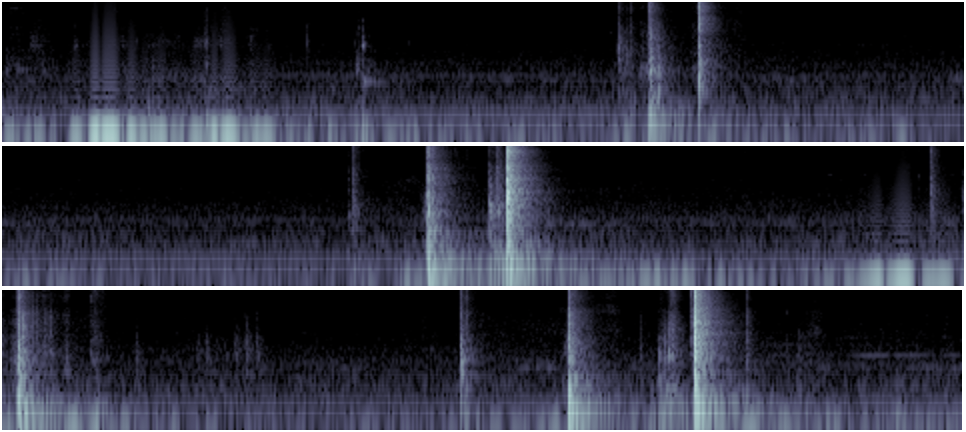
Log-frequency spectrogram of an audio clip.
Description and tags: Recording of washing machine door opening and closing and latch clicking.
